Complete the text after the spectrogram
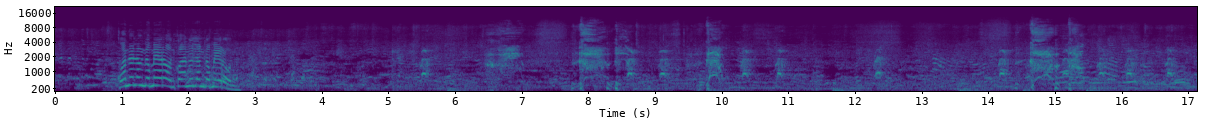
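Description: A crowd chants in loud rhythmic shouts.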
